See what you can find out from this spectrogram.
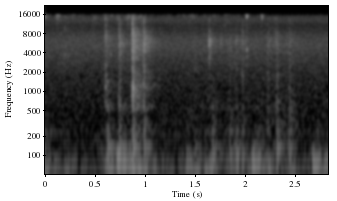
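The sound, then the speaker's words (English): Irregular bursts of keystrokes clatter on a computer keyboard as someone types an internet search for TV songs that became hits, moderately loud, with quick clusters of clicks and short pauses between them, and no voices. “My typing skills isn't quite as good as yours.”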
